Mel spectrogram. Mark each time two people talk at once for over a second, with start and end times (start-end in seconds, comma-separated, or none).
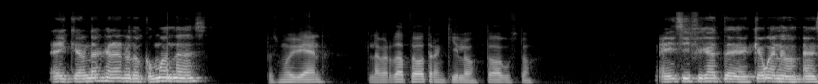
none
